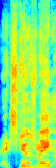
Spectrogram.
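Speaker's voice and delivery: high, loud mock screech; imitated catchphrase. Co-host imitating the sudden backstage interruption, high loud screech. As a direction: shriek it as a mock-outraged interruption. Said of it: "All of a sudden you hear".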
